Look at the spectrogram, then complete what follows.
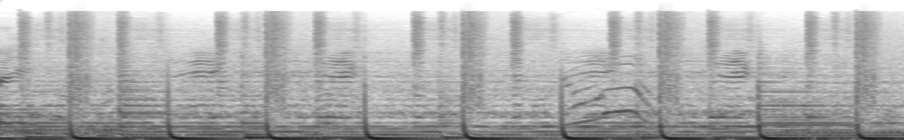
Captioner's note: foreign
